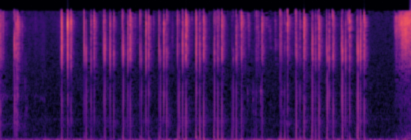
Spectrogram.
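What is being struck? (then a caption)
Textured stone block wall. Long blue nails rapidly tap and scratch a rough, pitted textured stone block wall. The result is a dense run of sharp, dry clicks with bright, crunchy edges and a gritty scraping rasp between them, each tap dying away almost instantly.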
